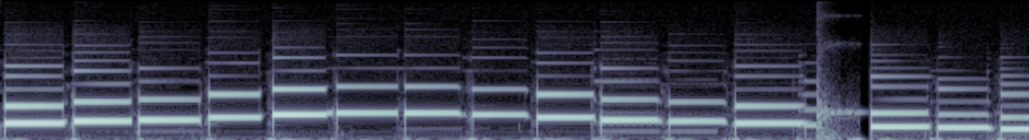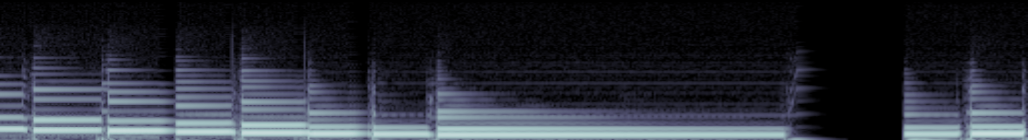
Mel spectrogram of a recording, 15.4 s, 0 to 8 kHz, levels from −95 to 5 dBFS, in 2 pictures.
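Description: At 6.12 s the music gives way to a steady, featureless noise for about 0.4 s before returning at 6.52 s. This is sound dropped by the voice detector, which likely mistook the music for background, stopped sending, and had comfort noise played in its place.

From 8.90 to 9.04 s the last sound is held and fades for 120 ms, then the music resumes further along with that stretch missing. This is a burst of packet loss: consecutive packets never arrived in time, so the receiver extended what it had.

At 9.40 s a brief smear of about 40 ms is heard as the music wobbles and then blends back. This is short concealed packet loss, where a few hundredths of a second were patched by continuing the preceding sound.

Two more bursts of packet loss follow. From 9.92 to 10.03 s about 60 ms is replaced by a fading continuation. From 10.32 to 10.48 s the held sound lasts about 140 ms before the music jumps ahead.

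From 13.68 to 14.50 s the music trails off into a decaying tail and then about 0.55 s of near silence, and resumes with roughly 0.8 s gone. This is a long network dropout, likely a stretch where no audio arrived at all. Throughout the clip nothing is heard above 8 kHz, which fits a wideband call codec such as G.722 at 64 kbps.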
